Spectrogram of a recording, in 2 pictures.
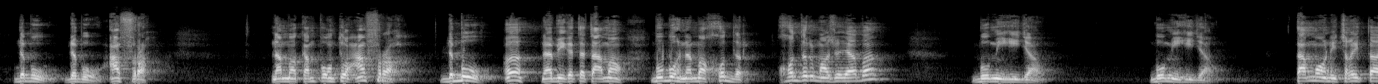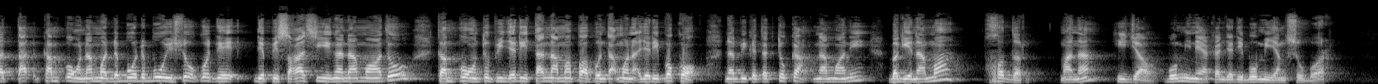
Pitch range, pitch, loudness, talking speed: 135-155 Hz, 145 Hz, -13 LUFS, 150 wpm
